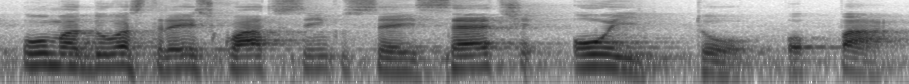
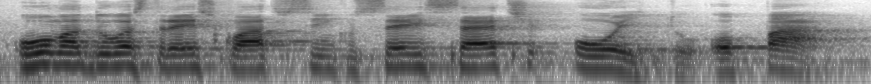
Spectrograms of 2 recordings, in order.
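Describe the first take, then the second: No difference in how they are said.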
